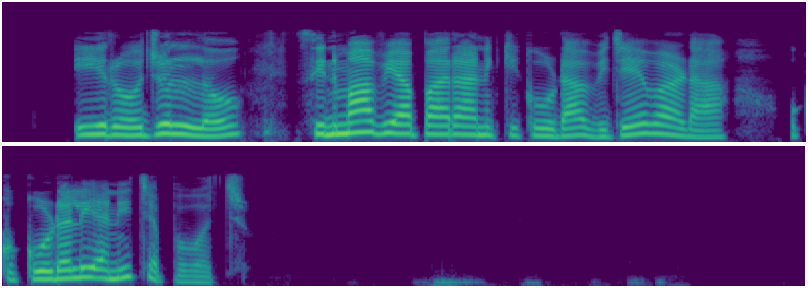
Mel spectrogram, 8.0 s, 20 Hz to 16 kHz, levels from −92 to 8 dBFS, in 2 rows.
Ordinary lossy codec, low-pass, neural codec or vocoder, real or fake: none; 7.2 kHz; none; real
